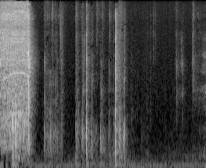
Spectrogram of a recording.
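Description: Cordless drill-driver spinning briefly, for about half a second, as it drives out a screw from a battery module's orange cover. A few light clicks follow.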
